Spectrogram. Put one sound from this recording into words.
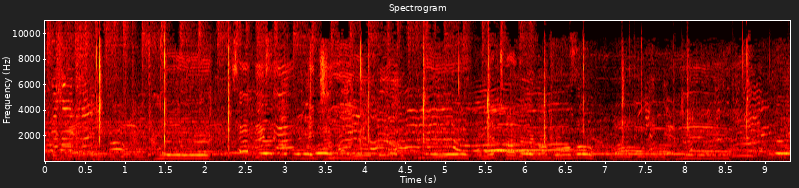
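A large crowd sings together loudly in an open stadium.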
